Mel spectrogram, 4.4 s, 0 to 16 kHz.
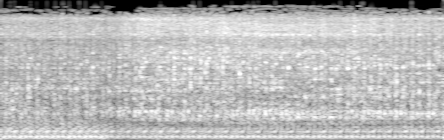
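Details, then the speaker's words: Rusty Oldsmobile 88 with 307 V8, sitting 3 years, running on 3+ year-old stale gas, belt gone: low, uneven, shaky idle loping at about two pulses a second; misfire, not running on all cylinders. "well she's got some shake like the Lincoln did you definitely not running on all the cylinders"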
